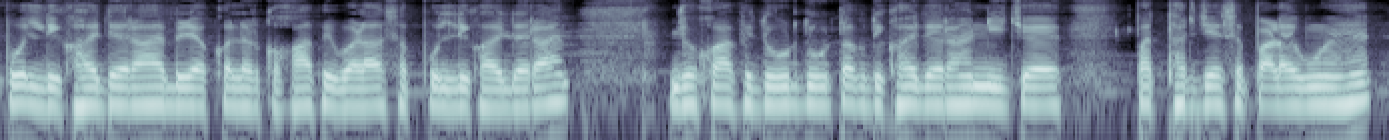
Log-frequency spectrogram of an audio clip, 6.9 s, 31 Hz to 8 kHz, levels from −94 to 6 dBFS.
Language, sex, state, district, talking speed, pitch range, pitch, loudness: Hindi, male, Bihar, Saharsa, 260 wpm, 125-130 Hz, 130 Hz, -15 LUFS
